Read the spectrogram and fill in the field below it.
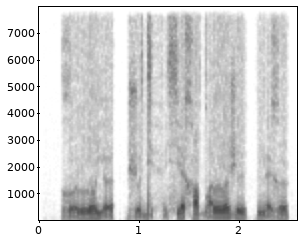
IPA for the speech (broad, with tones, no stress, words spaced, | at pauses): ɣo̰˨lːo˧˥jə̰˧˥ | ʒo̰˨dʲə̰˨ hɛ̰˨sʲa˧˥xo˨dˤɛ̰˧˥ lːɤ˧˥ʒɨ˨ | nɛ̰˨ɣɵ˨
